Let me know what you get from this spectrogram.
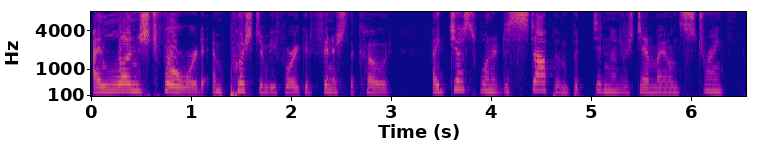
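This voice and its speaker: Woman as a mellow-voiced, anguished young android. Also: mid-range voice, no room sound, close to an everyday voice. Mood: distressed. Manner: emotive, deliberate. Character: young female android with human memories, anguished, searching for herself. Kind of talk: dramatic first-person audiobook narration.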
